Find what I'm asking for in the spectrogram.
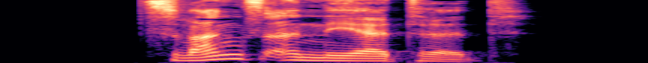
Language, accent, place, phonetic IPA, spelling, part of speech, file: German, Germany, Berlin, [ˈt͡svaŋsʔɛɐ̯ˌnɛːɐ̯tət], zwangsernährtet, verb, De-zwangsernährtet.ogg
- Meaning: inflection of zwangsernähren: 1. second-person plural preterite 2. second-person plural subjunctive II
